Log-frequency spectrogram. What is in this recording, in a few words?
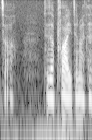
"plaid", Welsh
